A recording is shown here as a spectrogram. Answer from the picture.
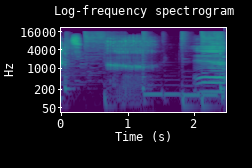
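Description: A man snoring once in a cartoon, a rough, fluttering breath about a second long, over background music.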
